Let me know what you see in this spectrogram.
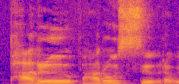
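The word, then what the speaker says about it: βάρβαρος: 바르바로스라고 읽으면 됩니다. 바르바로스라고 읽으면 되는데 뭐 들어보셨어요?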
